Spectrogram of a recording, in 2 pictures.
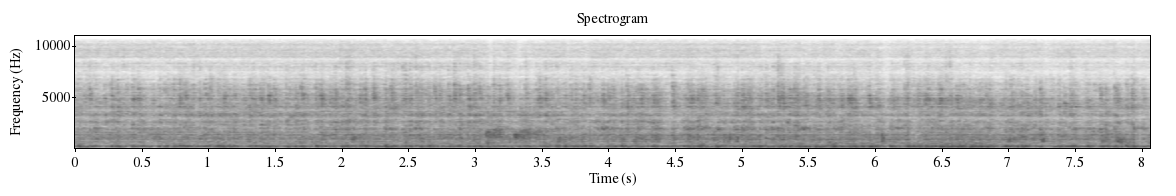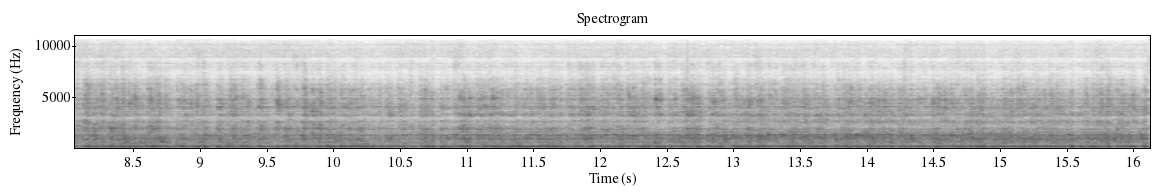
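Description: A 1968 Mercury Cougar's modified 302 V8 with a solid-lifter cam, running at low speed as the car backs out of the garage and turns. It is heard through a television's speaker, so it comes across as a steady, muffled rumble.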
